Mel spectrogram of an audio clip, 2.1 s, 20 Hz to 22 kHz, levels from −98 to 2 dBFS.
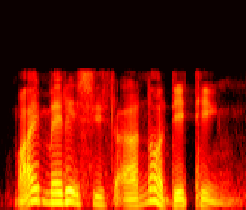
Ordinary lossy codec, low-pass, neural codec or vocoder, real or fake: none; 5.4 kHz; vocoder, 22.05 kHz, 80 mel bands, Vocos; fake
